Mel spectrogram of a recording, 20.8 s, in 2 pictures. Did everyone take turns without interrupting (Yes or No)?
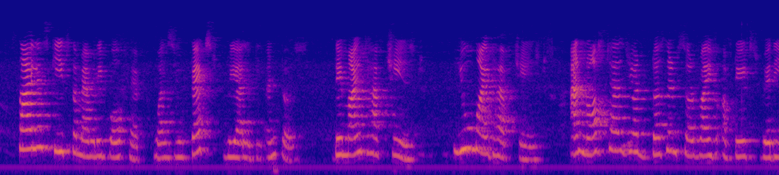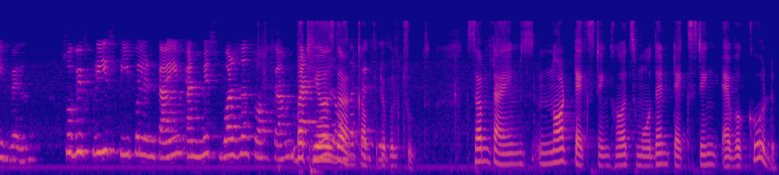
No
